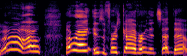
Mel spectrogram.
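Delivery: high, squeaky mock voice of himself; mock high reaction voice. Imitating his own startled reaction, high and squeaky. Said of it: "I was like".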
